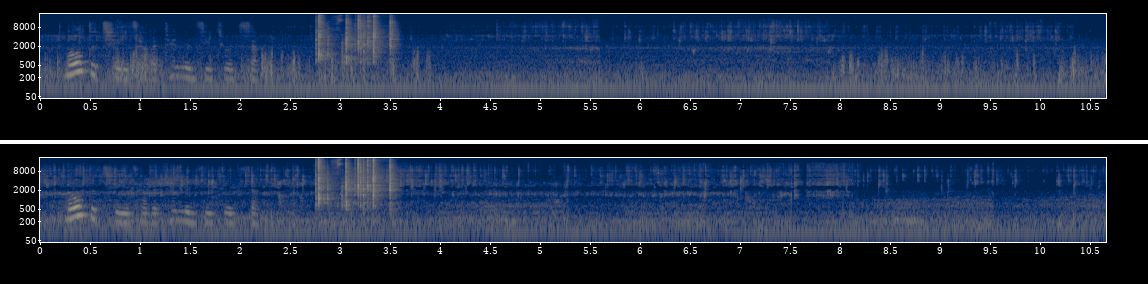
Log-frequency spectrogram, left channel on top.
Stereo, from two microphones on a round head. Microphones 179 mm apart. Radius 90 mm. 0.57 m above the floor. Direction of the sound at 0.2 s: 20° left (ahead or behind).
